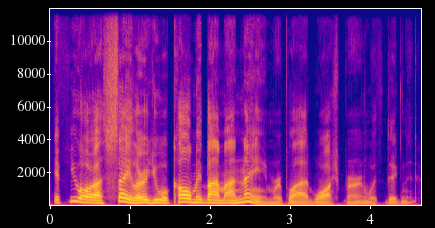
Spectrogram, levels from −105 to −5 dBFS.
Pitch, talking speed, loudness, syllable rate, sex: 140 Hz, 205 wpm, -17 LUFS, 5.0 syllables/s, male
